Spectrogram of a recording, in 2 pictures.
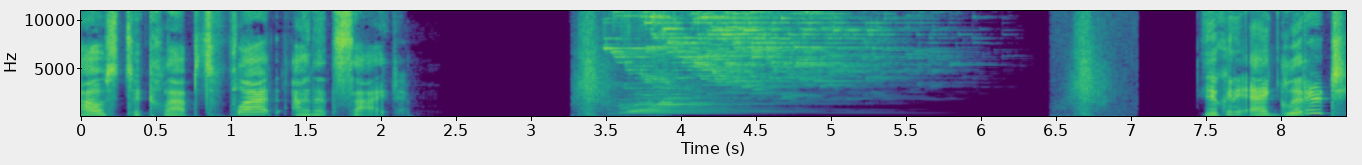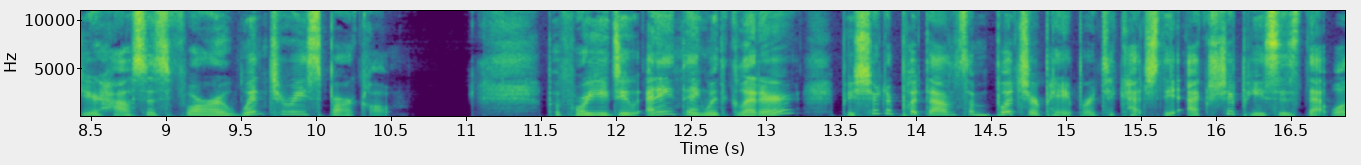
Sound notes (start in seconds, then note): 3.4 magic sparkling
